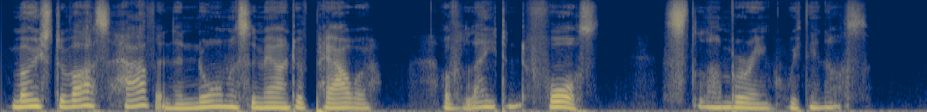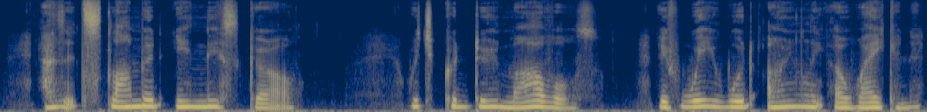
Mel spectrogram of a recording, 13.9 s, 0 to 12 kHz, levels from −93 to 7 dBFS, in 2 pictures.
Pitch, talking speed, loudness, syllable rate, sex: 160 Hz, 135 wpm, -22 LUFS, 4.4 syllables/s, male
